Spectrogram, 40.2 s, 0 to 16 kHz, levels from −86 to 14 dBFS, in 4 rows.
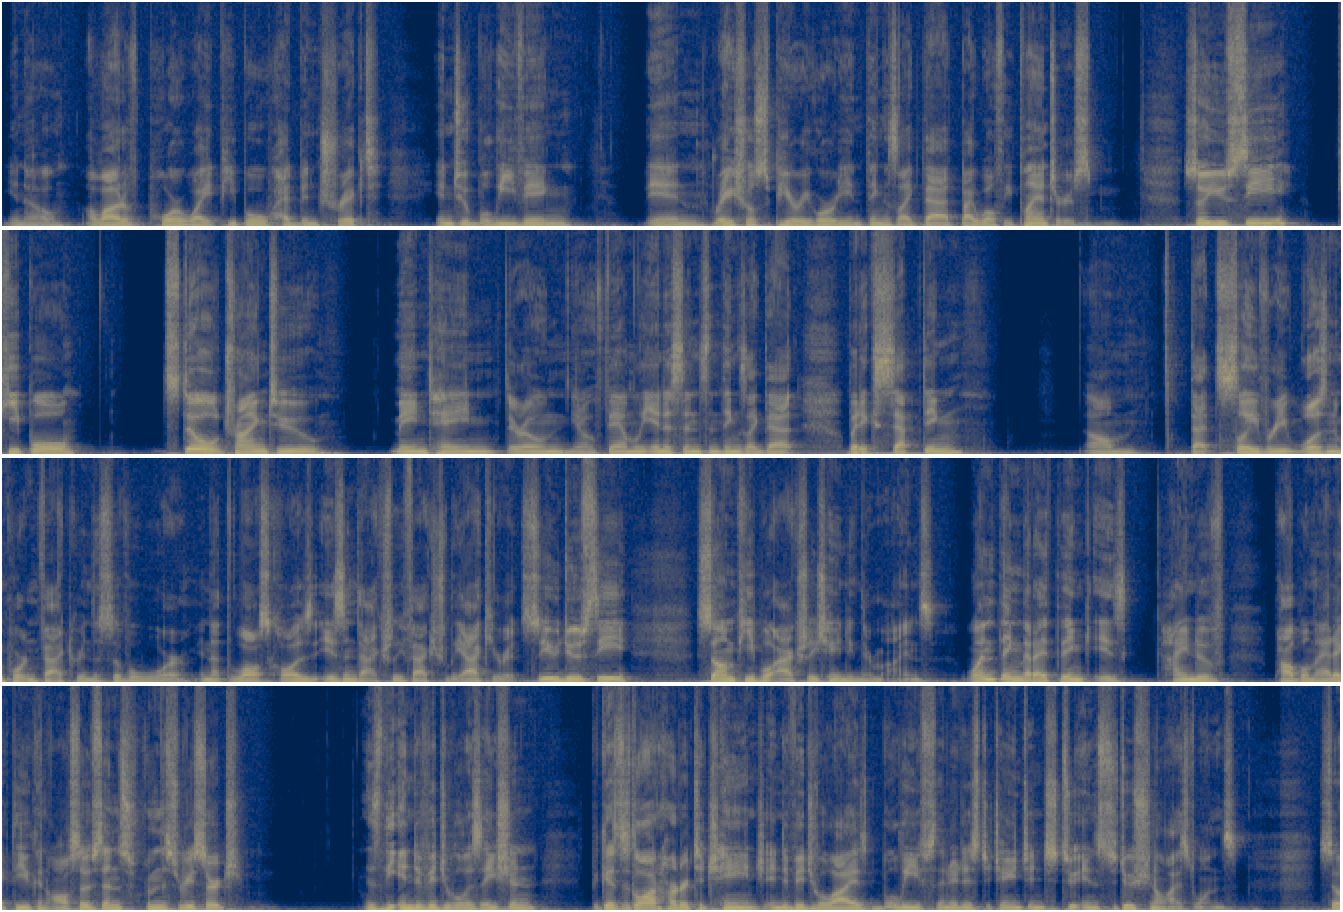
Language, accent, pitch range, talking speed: English, American, 115-140 Hz, 165 wpm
